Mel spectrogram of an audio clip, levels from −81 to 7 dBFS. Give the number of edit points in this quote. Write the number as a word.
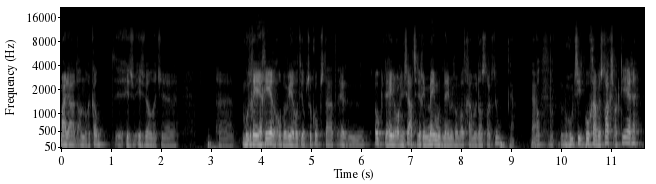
one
